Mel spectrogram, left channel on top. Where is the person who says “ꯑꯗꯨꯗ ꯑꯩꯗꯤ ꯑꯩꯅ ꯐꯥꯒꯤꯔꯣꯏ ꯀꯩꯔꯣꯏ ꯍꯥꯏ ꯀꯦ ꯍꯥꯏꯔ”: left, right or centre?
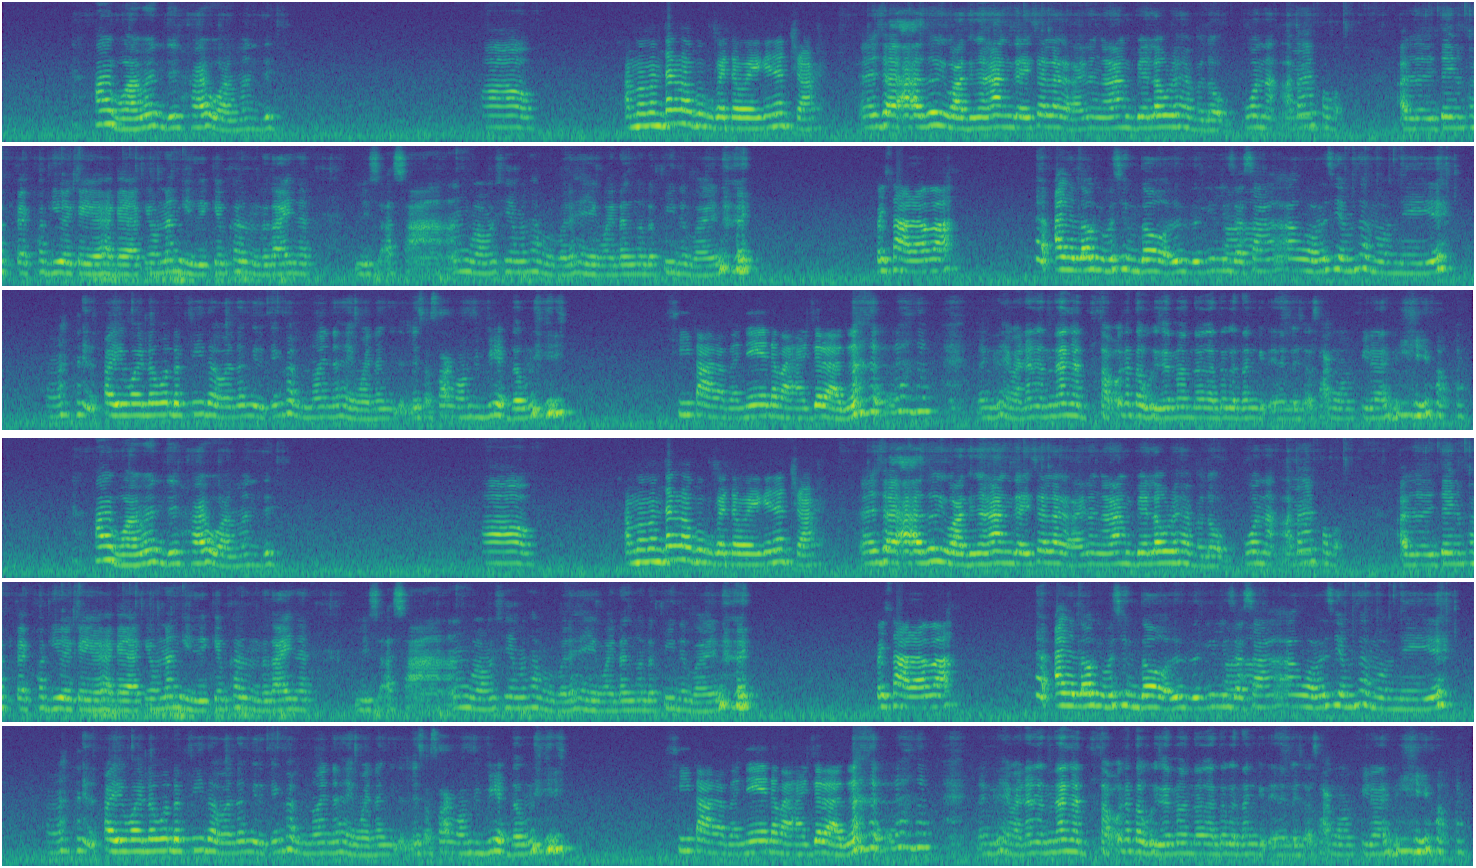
Right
